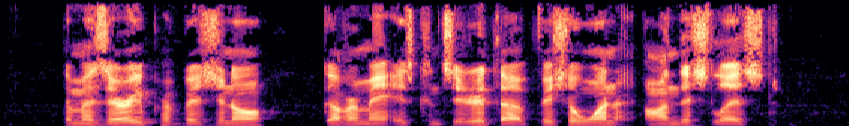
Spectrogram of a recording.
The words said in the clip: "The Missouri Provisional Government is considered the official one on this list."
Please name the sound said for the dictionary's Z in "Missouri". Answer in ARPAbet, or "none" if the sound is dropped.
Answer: Z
